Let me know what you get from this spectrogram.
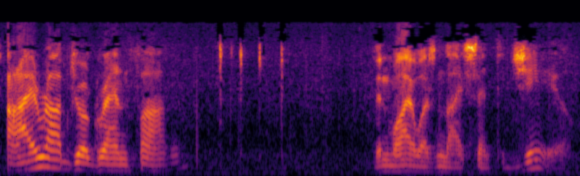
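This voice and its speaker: A sneering, mock-polite male villain from a forties radio play. His delivery swings widely and has a hard, bright edge. The old recording is muffled and hissy. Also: fairly low pitch, sing-song, measured pace, full character voice. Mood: smug, scornful. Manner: condescending, sneering, mock-courteous. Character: smug, menacing male secretary suspected of murder. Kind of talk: 1940s radio drama acting.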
